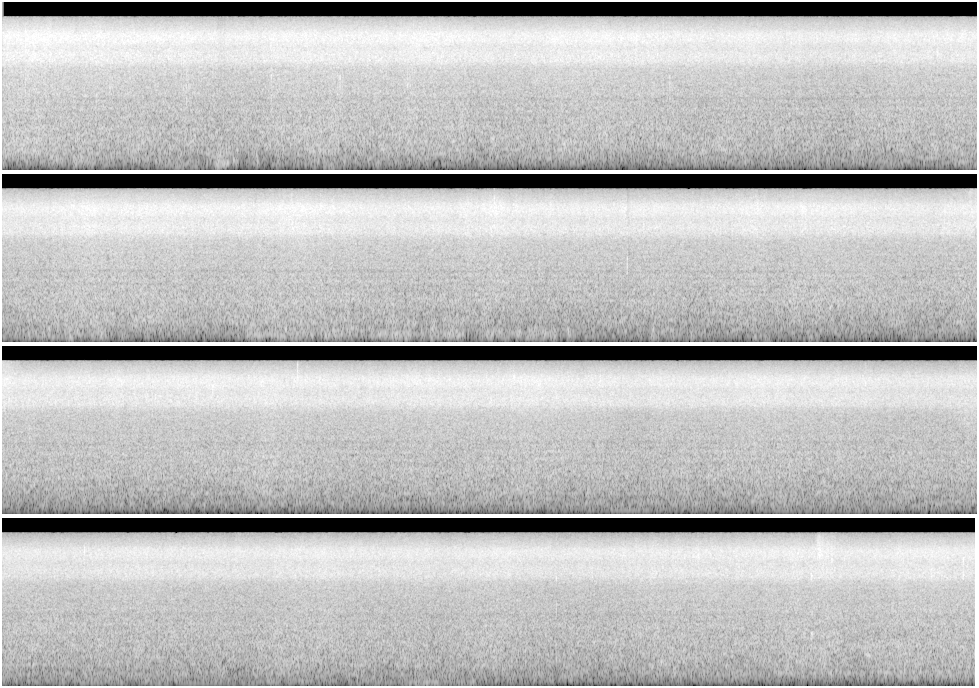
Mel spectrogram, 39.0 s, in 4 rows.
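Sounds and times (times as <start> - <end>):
water rushing through sluices: 0.0 - 38.9.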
